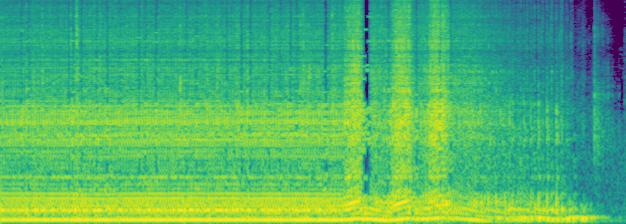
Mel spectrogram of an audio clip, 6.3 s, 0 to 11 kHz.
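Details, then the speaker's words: Barn-find 1984 Honda V65 Magna VF1100C on open pipes, first start after revival. A loud, even, deep idle with a couple of throttle blips, WD-40 burning off, then it shuts off: normal running. "that's enough for that then that'll be WD-40 burning off awesome it just runs then right"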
